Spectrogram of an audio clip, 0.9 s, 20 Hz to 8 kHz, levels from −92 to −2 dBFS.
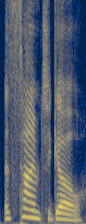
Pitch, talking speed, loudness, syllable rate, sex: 220 Hz, 280 wpm, -16 LUFS, 5.2 syllables/s, female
